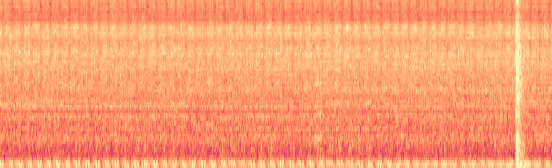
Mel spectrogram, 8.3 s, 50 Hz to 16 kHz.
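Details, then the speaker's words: 1979 Porsche 924, first start after sitting untouched a few years: low uneven stumbling idle with a miss, almost diesel-like, barely staying running; needs a tune-up, no coolant and coolant leaking. Rough idle, cause suspected. "I mean she's got a miss and she needs a tune-up. It's going to die, but it lives. Almost sounds like a diesel."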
